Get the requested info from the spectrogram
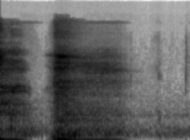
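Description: A woman's faint breathing: the tail of one breath out at the start, then a second, weaker breath about half a second in.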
